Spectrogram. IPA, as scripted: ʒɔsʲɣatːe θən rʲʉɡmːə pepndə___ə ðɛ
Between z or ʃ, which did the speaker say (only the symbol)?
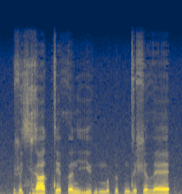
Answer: ʃ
